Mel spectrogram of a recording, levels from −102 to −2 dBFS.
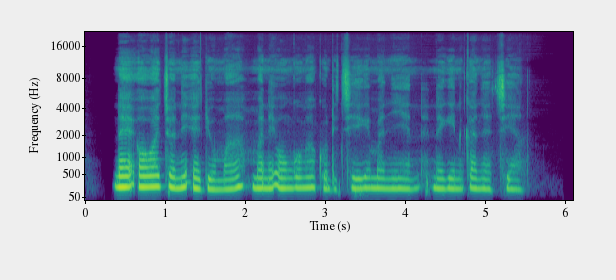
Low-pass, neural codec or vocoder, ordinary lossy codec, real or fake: none; none; none; real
